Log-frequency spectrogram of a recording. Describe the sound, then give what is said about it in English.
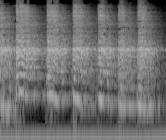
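A hand-blown duck call gives a rapid series of loud, raspy, nasal quacks, each a short burst in an even rhythm, with nothing else heard. “with a videotaped statement and his own duck call”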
